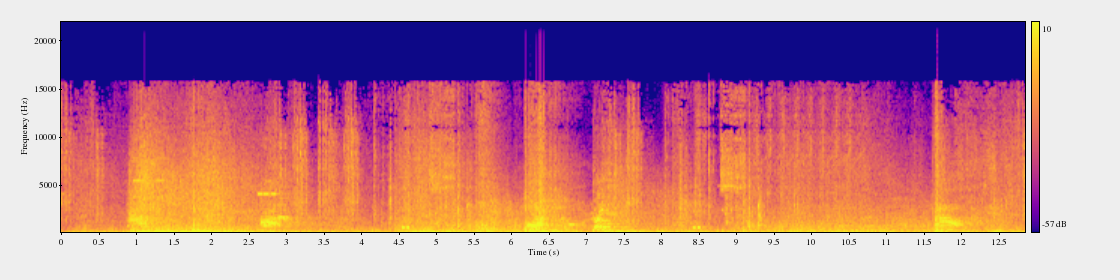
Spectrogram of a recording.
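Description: Rockets fire and explode with loud booms.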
